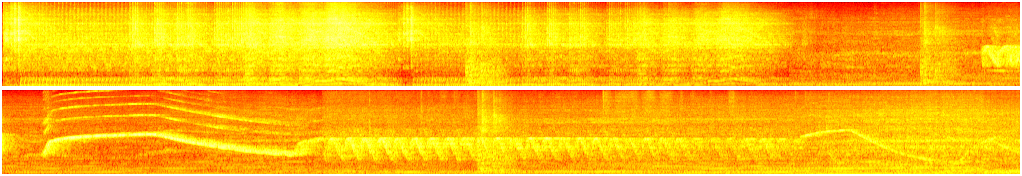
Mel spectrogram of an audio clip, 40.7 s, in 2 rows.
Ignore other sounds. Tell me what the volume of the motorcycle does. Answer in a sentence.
The loudness of the motorcycle goes down, then up.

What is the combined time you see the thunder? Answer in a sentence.
The thunder can be heard for 2 seconds in total.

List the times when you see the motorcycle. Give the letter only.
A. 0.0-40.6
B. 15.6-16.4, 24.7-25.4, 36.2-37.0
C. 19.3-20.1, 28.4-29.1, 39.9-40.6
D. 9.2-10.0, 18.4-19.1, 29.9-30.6
A.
